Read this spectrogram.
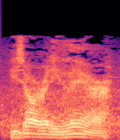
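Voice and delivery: a touch of unease; understated discomfort; uncomfortable. A narrator's reading. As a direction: report it reluctantly to the boss. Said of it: "Manning said uncomfortably".

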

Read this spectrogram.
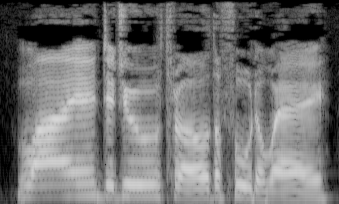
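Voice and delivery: high, slow, detached alien; cool otherworldly being, measured and precise. Acted. Alien questions Ramon.

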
